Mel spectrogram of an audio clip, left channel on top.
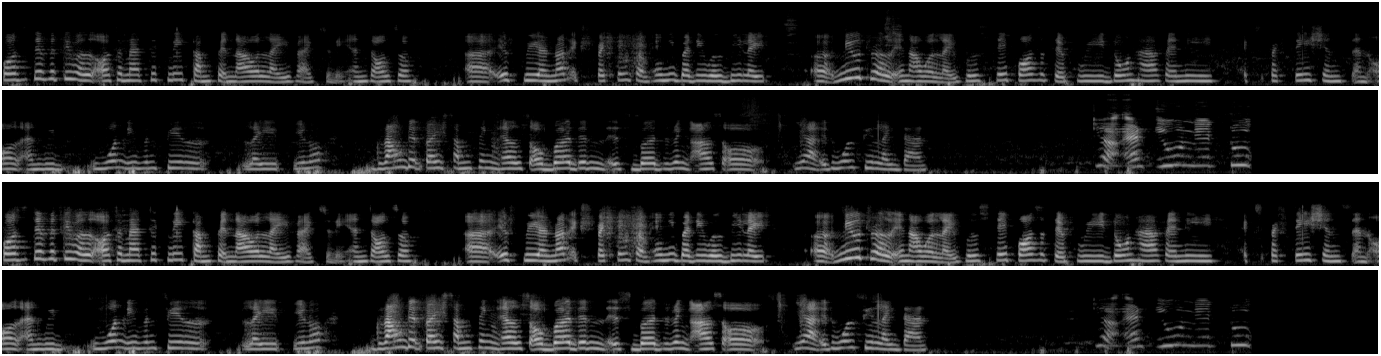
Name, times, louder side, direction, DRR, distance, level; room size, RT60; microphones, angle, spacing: voice 1, 0.0-4.1 4.6-7.7 8.1-12.2 12.7-15.8 16.2-17.0 17.4-21.4 21.7-23.0, right 4 dB, 50° right, 1.0 m, -29 dB
voice 2, 14.3-14.6 16.7-17.0 17.3-17.5 21.3-21.4 24.7-26.3, left 5 dB, 50° left, 1.7 m, -35 dB
head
